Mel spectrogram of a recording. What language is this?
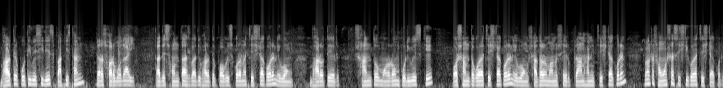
Bangla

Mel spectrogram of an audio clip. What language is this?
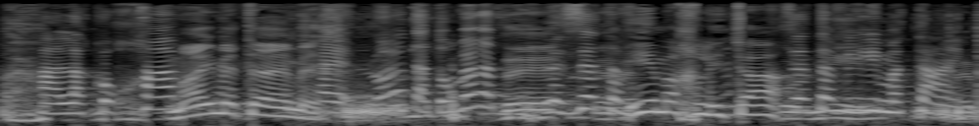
Hebrew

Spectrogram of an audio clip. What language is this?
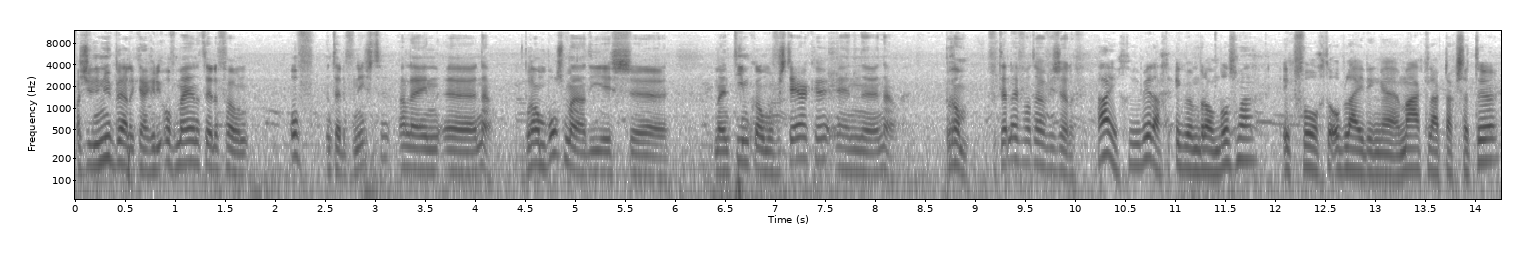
Dutch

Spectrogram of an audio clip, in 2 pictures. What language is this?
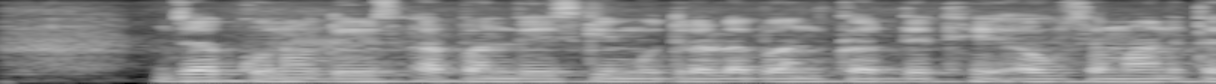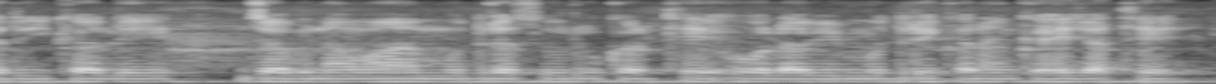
Chhattisgarhi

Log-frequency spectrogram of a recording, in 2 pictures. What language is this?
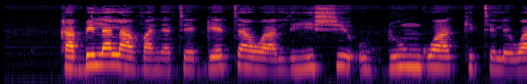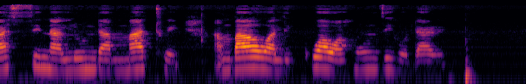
Swahili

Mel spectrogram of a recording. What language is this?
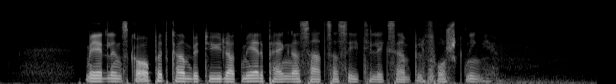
Swedish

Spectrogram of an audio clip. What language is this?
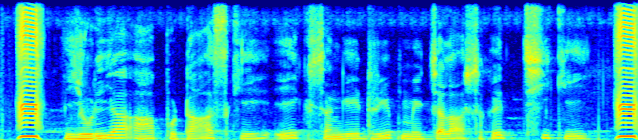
Maithili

